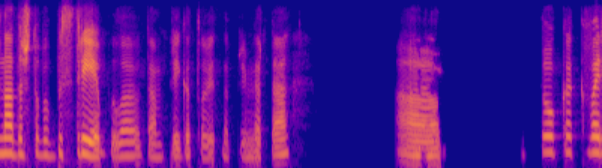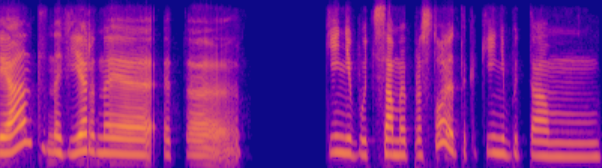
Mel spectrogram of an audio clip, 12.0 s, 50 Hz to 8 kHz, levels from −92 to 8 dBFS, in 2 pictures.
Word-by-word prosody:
надо, 235 -1 +4
чтобы 215 +1 +3
быстрее 230 +2 +5
было 200 -4 -8
там 185 - -12
приготовить, 100 - -12
например, - - -13
да. 110 +2 -5 1.0
А, 105 -1 -2 1.0
то 250 0 -1
как 250 0 -9
вариант, 260 +10 +5
наверное, 235 - +2
это 110 - -4 0.8
какие-нибудь, 230 -4 -3
самое 215 -2 +2
простое, 215 - -1
это - - -12
какие-нибудь 230 -3 -9
там, 195 -2 -5
215 Hz, 100 wpm, -24 LUFS, 190-245 Hz, 1.0 s, быстрее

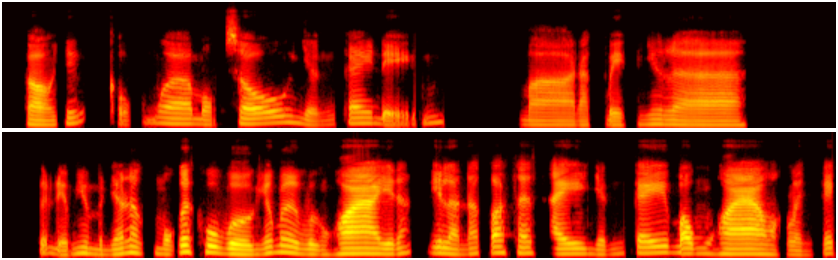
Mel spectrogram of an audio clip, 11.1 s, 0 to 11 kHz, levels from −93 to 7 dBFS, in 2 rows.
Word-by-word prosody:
Còn 110 -2 +1
chứ. 145 - -7 0.2
Cũng, - - -12 0.2
ờ, 135 -2 -1
một 115 -3 -8
số 145 +5 -1
những 110 -2 -11
cái 145 +1 -4
điểm 135 - -6 0.7
mà 105 -1 -4
đặc 100 0 -10
biệt 100 -1 -6
như 120 +1 -9
là 105 -2 -2 0.9
cái - - -6
điểm 105 - -5
như 145 -1 -3
mình 115 -2 -9
nhớ 130 +2 -1
là 160 - 0
một 125 -2 -5
cái 180 0 +4
khu 165 -3 +2
vườn 120 -2 +3
giống 155 +4 -2
như 170 - +2
là 150 - +3
vườn 125 -3 -3
hoa 140 +2 +8
vậy 130 -1 +1
đó. 145 +3 -5
Ý 150 0 -1
là 130 -3 0
nó 135 +3 -5
có 155 +1 +2
thể 145 0 0
xây 135 0 +2
những 125 +2 -10
cái 155 +2 +2
bông 135 -2 +1
hoa 130 -1 +6
hoặc 120 -3 -3
là 110 -1 -5
những 100 - -20
cái 140 +2 -3
130 Hz, 245 wpm, -26 LUFS, 115-140 Hz, 0.9 s, hoa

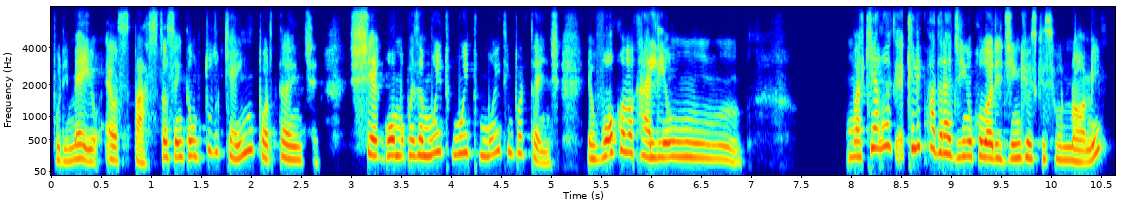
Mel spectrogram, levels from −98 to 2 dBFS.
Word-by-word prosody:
por 185 -2 -7
e-mail 180 -1 0
é 205 - -1
as 190 0 -2
pastas, 175 +9 -3
então 240 +1 +1
tudo 300 +6 -7
que 255 - -5
é - - -1
importante 210 - -1 0.3
chegou 250 -2 +2
uma 245 -1 0
coisa 250 0 +1
muito 270 +1 -1
muito 280 -2 -2
muito 290 +6 -3
importante, 275 - -5 0.3
eu 210 - 0
vou 240 +7 +4
colocar 295 -6 +1
ali 220 0 +3
um 215 -6 -1 1.1
Uma 235 +1 +1
aquela 365 +10 +2
aquele 365 -1 0
quadradinho 275 - +2
coloridinho 215 -3 +3
que 225 - -3
eu - - +6
esqueci 205 -1 -7
o 190 - -2
nome, 175 - +1
230 Hz, 180 wpm, -24 LUFS, 205-270 Hz, 1.1 s, eu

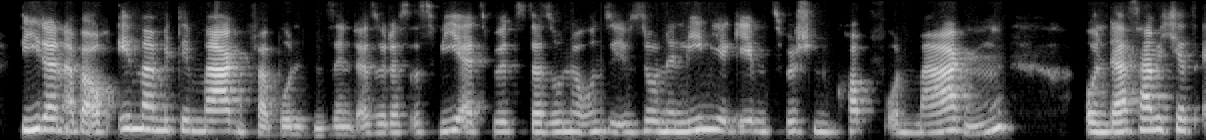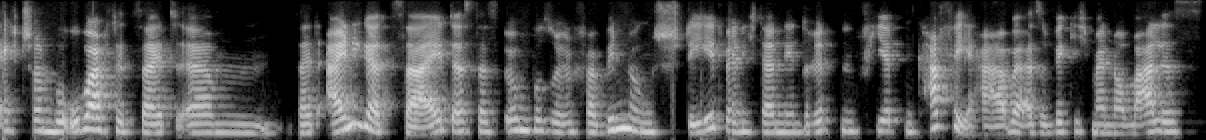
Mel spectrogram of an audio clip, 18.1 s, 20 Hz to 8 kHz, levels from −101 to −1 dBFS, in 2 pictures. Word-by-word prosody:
die 240 +2 +6
dann 245 -2 +5
aber 215 -2 +1
auch 200 +2 -2
immer 260 -1 +4
mit 235 0 -3
dem 225 -2 -4
Magen 220 0 +7
verbunden 155 -5 -6
sind. 155 +2 -7
Also, 185 +1 -6
das 190 0 -6
ist 195 +1 -9
wie, 225 +3 -1
als 205 - -3
würde 205 0 -5
es 210 - -10
da 200 0 -1
so 200 +1 -5
'ne 205 -2 -4
unsi 195 -2 -7
so 215 +3 -6
'ne 205 0 -1
Linie 230 +2 +1
geben 215 -1 -5
zwischen 210 -1 -7
Kopf 215 +1 -7
und 190 -1 -9
Magen. 215 - +2 0.5
Und 200 0 +1
das 210 +1 +4
habe 240 0 +5
ich 240 - -8
jetzt 230 -1 -2
echt 220 0 -3
schon 225 -2 -1
beobachtet 225 -1 +3
seit 185 -1 +2
ähm, 185 -1 -4
seit 180 +1 -3
einiger 325 +5 +6
Zeit, 155 +10 +4
dass 210 0 0
das 210 -1 -5
irgendwo 230 0 -2
so 215 -2 -9
in 195 +1 -7
Verbindung 210 +3 0
steht. 200 +6 -3
Wenn 210 -2 -2
ich 200 -1 -7
dann 195 -1 -1
den 195 0 -6
3., 215 +2 -7
4. 220 -2 -7
Kaffee 290 - +1
habe, 165 +5 -1
also 180 -1 -5
wirklich 205 0 -6
mein 180 0 -4
normales 205 +4 -1
205 Hz, 200 wpm, -21 LUFS, 190-225 Hz, 0.5 s, Magen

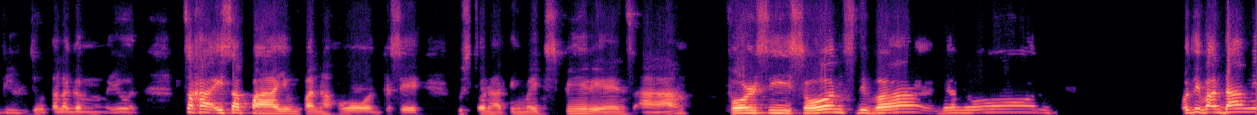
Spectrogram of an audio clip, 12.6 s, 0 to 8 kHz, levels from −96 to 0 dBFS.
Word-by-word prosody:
video 180 - -16
talagang 125 -1 -6
ayon. 240 +2 -10 0.5
'Tsaka 225 -3 +4
1 195 +2 +3
pa 155 -6 +5
yung 145 -1 -6
panahon 125 -1 -4
kasi 125 -2 -8 0.3
gusto 115 +3 -6
nating 120 0 -10
ma-experience 125 -1 -6
ang 115 +8 -4 0.4
4 - - -27
four 180 +2 +9
seasons 185 +4 +3
'di 190 0 -1
ba? 210 +6 +4 0.3
Gano'n. 205 +2 -8 1.3
Oh, 195 - 0
'di 240 - +1
ba 220 -1 +4
ang 215 - -4
dami, 245 +2 +3
175 Hz, 115 wpm, -20 LUFS, -, 1.3 s, four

